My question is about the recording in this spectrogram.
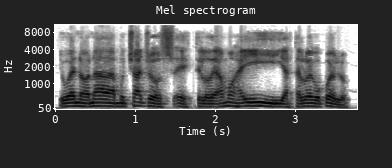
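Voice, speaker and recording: A man's voice: medium pitch, fairly even intonation, moderate pace, soft background music. A man with a Latin American accent hosting a casual sports podcast discussion. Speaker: podcast host.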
